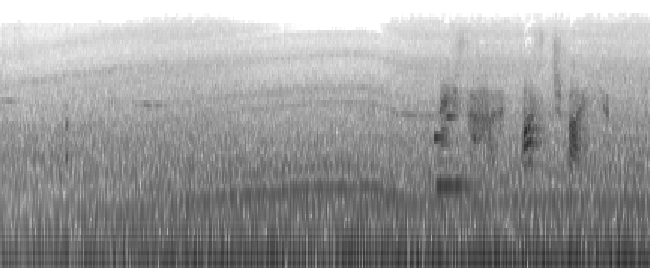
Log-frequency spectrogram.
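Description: A bus engine whines higher as the bus pulls away.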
